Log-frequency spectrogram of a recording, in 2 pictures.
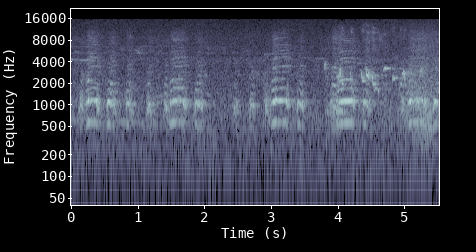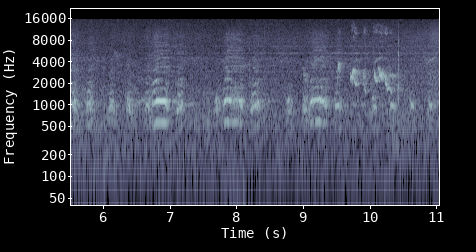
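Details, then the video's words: Decoy red-whiskered bulbul singing combatively while used for trapping wild birds, 23 March 2018: rapid-fire chattering phrases roughly once per second, mixing buzzy repeated notes with higher whistled flourishes. "Bẫy chào mào Mí lửa Bắn như AK ché rát"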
